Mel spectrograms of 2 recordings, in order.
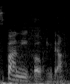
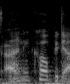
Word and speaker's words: spanakopita: Spanakopita. Oh, okay. Spanakopita.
